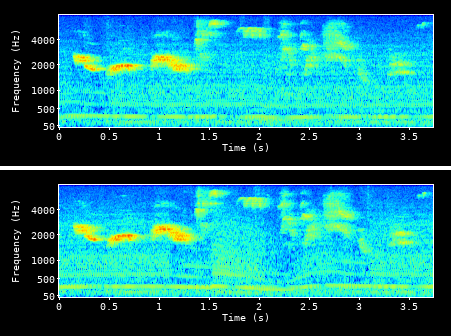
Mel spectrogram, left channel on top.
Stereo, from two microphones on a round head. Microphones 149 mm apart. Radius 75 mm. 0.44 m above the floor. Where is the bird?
30° left (ahead or behind), 5 m.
